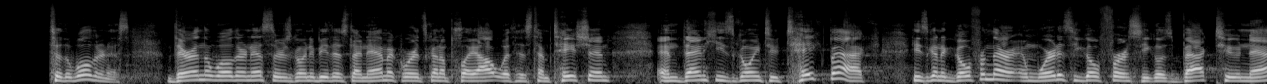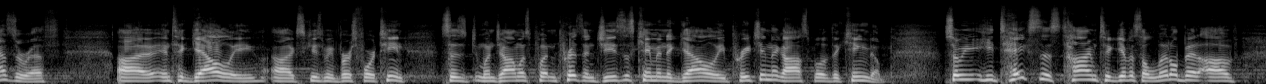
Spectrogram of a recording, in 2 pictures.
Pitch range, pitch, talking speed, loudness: 160-195 Hz, 175 Hz, 200 wpm, -20 LUFS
